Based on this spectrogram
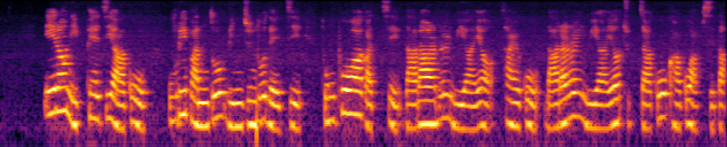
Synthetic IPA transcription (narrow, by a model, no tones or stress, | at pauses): iɾʌnipʰe̞d͡ʑiɦaɡo | uɾibandomind͡ʑundone̞d͡ʑi | toŋpʰowaɡat͡ɕʰinaɾaɾɯɭɥiɦajʌsʰaɭɡonaɾaɾɯɭɥiɦajʌt͡ɕuk̚t͡ɕ͈aɡokaɡoap̚ɕ͈ida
